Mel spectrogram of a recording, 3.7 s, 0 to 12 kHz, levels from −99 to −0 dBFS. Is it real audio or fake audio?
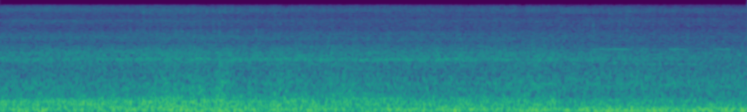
real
